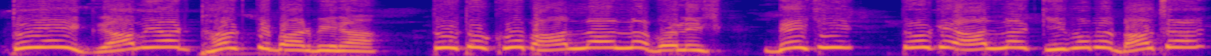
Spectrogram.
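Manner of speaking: taunting villager. Acted. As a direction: jeer at him, daring God to save him. Villager taunts the bound old man.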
